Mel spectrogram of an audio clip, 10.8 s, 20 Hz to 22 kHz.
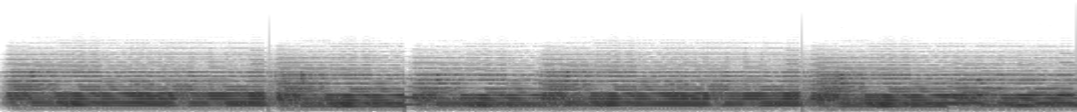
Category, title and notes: Music > Solo instrument
Dreamy Piano Chord Progression - 89bpm
🔥This sample is free🔥👽 Dreamy synth chord progression designed with vocals, pianos samples that I made in Ableton 11.
89bpm, ambient, dreamy, instrument, piano, progression, synth, vaporwave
